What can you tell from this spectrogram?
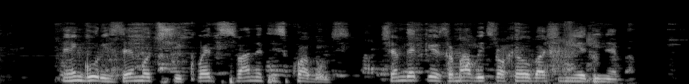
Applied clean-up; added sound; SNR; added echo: classical method Wiener filter.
